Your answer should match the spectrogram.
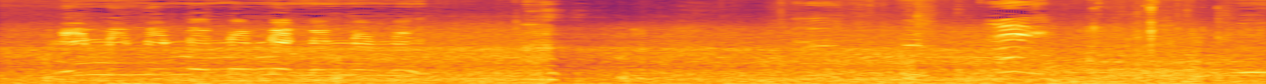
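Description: A small child's high voice babbling and chattering over the steady road and engine rumble inside a moving car's cabin.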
